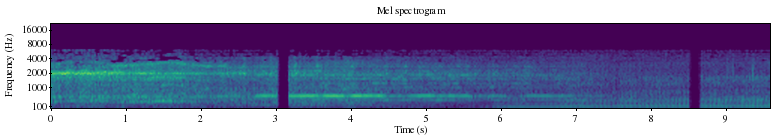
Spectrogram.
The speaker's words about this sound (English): I wonder whether that's the right train. I'll just drop down a little closer and take a look. Uh-huh. Pacific Flyer, all right. The only train they could be on.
